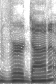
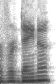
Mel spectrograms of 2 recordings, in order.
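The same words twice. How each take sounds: First: Verdana said "ver-DAH-nuh"; trying a pronunciation. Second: Verdana said "ver-DAY-nuh"; long AY in the middle of Verdana; alternative pronunciation. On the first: Streamer trying out a font name, Verdana with an AH. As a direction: open AH in the middle of Verdana. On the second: Streamer offering another reading of a font name, Verdana with an AY. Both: Shown as a demonstration. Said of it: "Let's go with that".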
